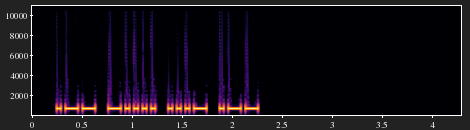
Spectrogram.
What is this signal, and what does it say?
Morse code, heard as a keyed tone, about 28 wpm, 700 Hz. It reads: W6VW
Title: USA Call Signs - 4 Characters - 28wpm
